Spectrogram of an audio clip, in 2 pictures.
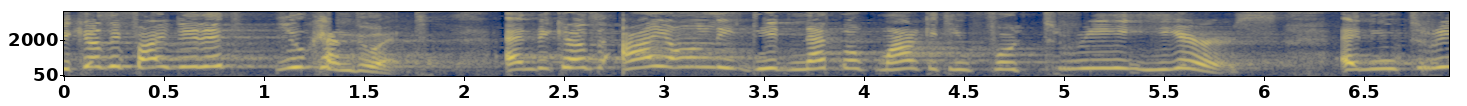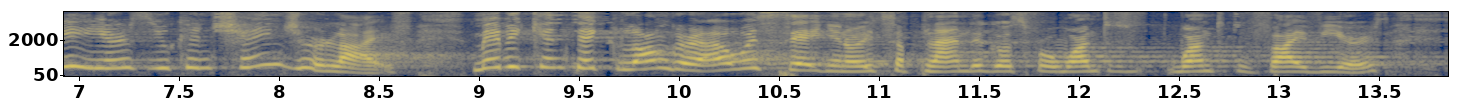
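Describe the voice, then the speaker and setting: Energetic and delivered at a moderate pace, this voice has an Italian accent and very wide pitch swings. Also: woman, extremely high pitch for a woman. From Italy (Milan). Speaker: network marketing entrepreneur. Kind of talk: motivational speech. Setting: stage with audience.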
